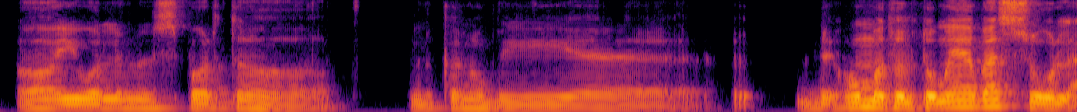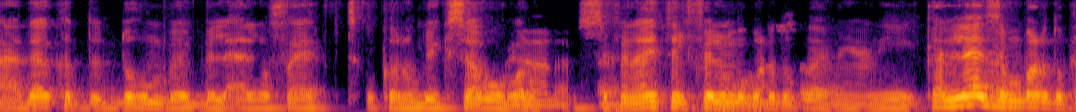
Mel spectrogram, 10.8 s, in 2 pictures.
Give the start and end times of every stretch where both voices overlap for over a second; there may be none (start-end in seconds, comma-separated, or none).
7.9-9.5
